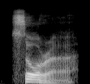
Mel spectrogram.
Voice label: "sora", British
